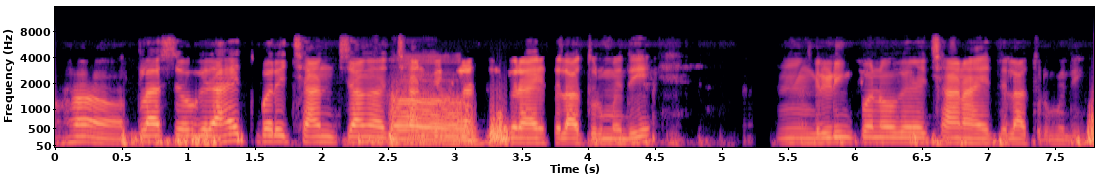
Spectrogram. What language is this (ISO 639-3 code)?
mar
